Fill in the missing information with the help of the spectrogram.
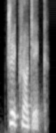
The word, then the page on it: tricrotic: Indian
